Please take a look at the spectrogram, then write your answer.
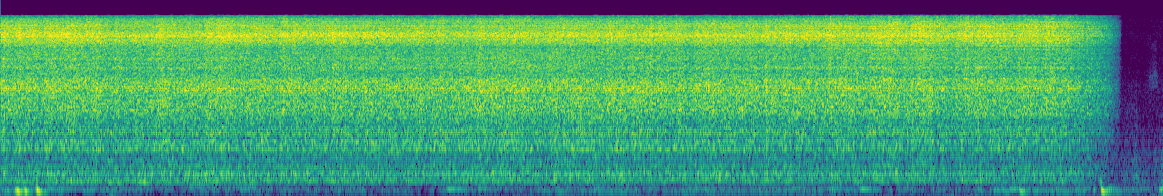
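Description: A waterfall roars steadily, a dense, bright rush of falling water with strong hiss in the highest range, holding constant for about eleven seconds before cutting off abruptly.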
